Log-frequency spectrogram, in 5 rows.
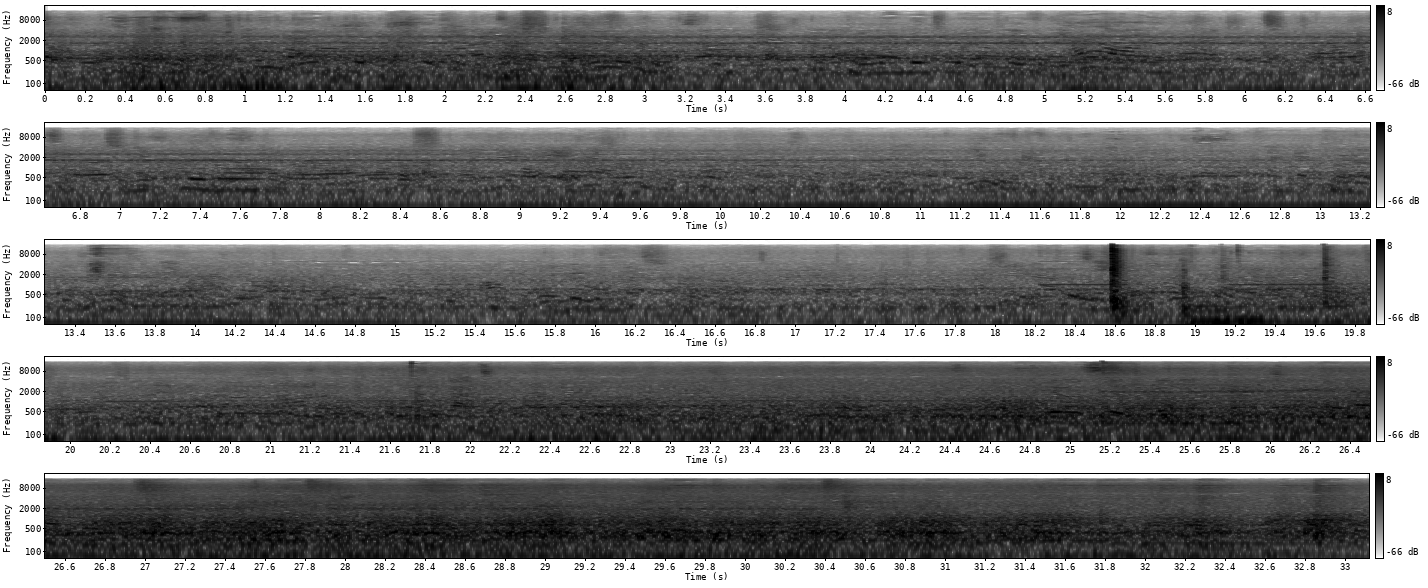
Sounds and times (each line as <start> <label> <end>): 0.0 metro subway 33.1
